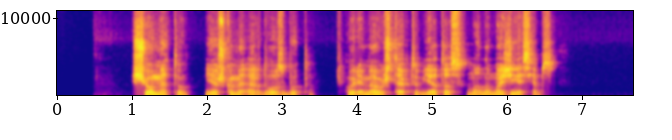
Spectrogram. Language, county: Lithuanian, Telšiai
